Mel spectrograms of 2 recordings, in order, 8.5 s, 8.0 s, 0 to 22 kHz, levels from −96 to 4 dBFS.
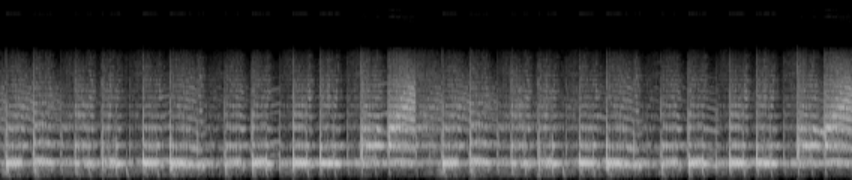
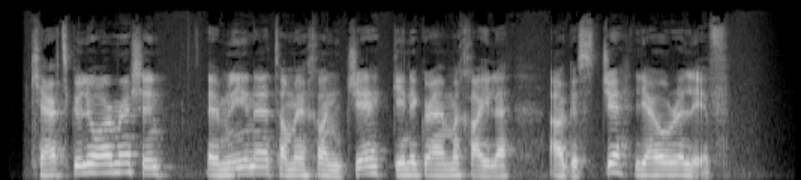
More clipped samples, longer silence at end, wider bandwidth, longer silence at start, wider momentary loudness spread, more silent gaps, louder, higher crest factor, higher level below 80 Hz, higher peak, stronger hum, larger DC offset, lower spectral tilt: neither; second, 0 s vs 0.75 s; second, 6.4 kHz vs 15 kHz; second, 0 s vs 0.3 s; about the same, 6 LU vs 6 LU; neither; second, -27 LUFS vs -18 LUFS; about the same, 14 dB vs 18 dB; second, -88 dBFS vs -62 dBFS; second, -12 dBFS vs 0 dBFS; neither; neither; about the same, -5.5 dB/octave vs -5 dB/octave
